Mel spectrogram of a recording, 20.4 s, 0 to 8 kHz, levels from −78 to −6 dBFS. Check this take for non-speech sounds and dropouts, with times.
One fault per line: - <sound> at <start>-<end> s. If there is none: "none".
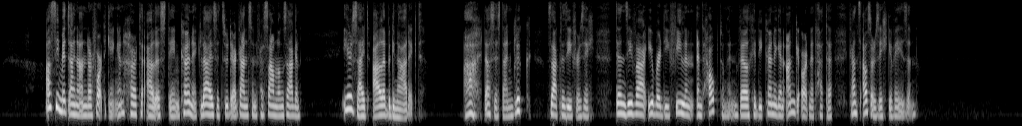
none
